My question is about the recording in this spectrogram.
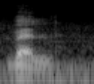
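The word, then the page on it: bel: Teotitlán del Valle Zapotec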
